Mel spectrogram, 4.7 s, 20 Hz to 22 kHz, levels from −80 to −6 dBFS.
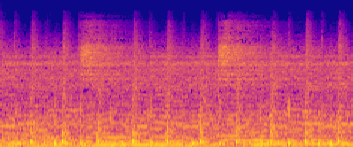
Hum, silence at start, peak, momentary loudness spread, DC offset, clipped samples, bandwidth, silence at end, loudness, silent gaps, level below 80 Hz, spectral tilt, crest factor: none; 0 s; 0 dBFS; 2 LU; under 0.1%; under 0.1%; 15 kHz; 0 s; -15 LUFS; none; -26 dBFS; -4.5 dB/octave; 14 dB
